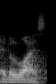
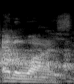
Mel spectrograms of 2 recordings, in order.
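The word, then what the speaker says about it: Edelweiss: Salah satunya lagu-lagu cinta yang terangkum di sebuah album bernama Edel Wise. Anjay. Edel Wise. Benar kan bacanya Edel Wise? Soalnya orang pasti bilang Edel Wis.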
